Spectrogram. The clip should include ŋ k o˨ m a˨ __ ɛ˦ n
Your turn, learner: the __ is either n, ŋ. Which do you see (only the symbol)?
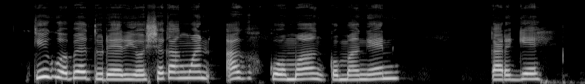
ŋ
